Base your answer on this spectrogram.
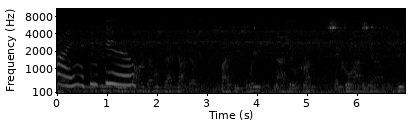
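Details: Two quick high squeaky meows at the start come from Logan, a tabby kitten disturbed while sleepy, followed by a woman talking gently to him in a small room.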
